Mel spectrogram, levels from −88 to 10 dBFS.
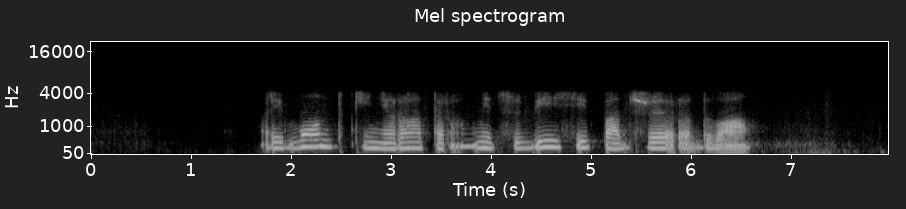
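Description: Speech clip with Opus voice compression throughout: nothing above 4.2 kHz, heavy muffled, hoarse, slightly robotic coding that points to SILK narrowband mode at roughly 8 kbps.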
